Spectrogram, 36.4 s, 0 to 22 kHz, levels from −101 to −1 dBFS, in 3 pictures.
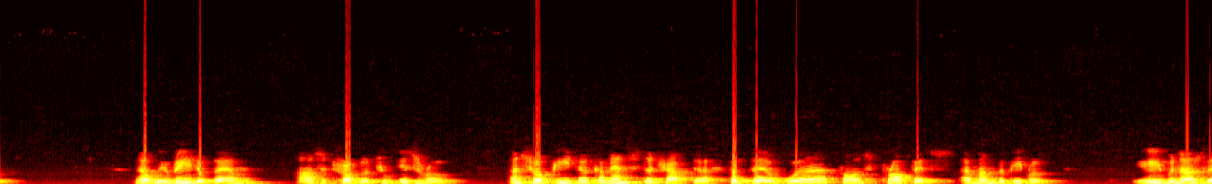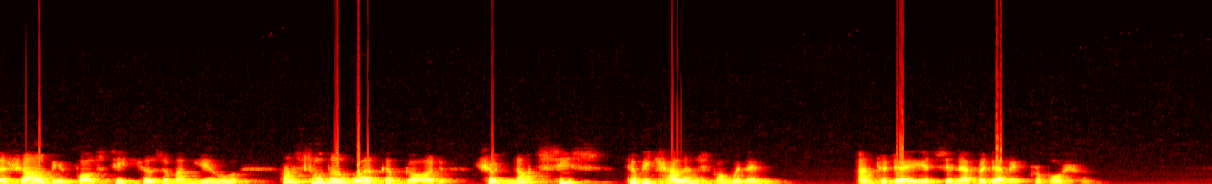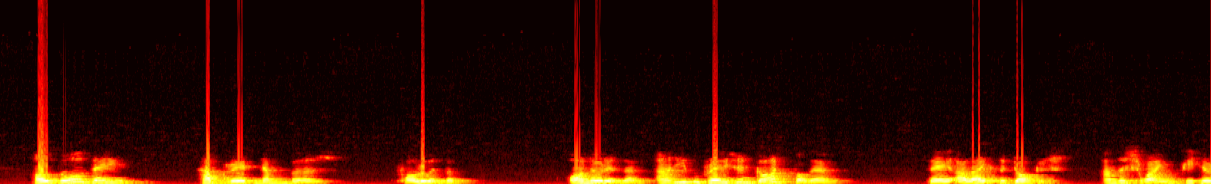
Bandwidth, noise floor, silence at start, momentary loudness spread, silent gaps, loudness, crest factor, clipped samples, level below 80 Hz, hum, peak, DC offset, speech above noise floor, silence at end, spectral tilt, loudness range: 5 kHz; -73 dBFS; 0 s; 11 LU; none; -14 LUFS; 14 dB; 0.2%; -64 dBFS; none; 0 dBFS; under 0.1%; 60 dB; 0 s; -9 dB/octave; 3 LU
